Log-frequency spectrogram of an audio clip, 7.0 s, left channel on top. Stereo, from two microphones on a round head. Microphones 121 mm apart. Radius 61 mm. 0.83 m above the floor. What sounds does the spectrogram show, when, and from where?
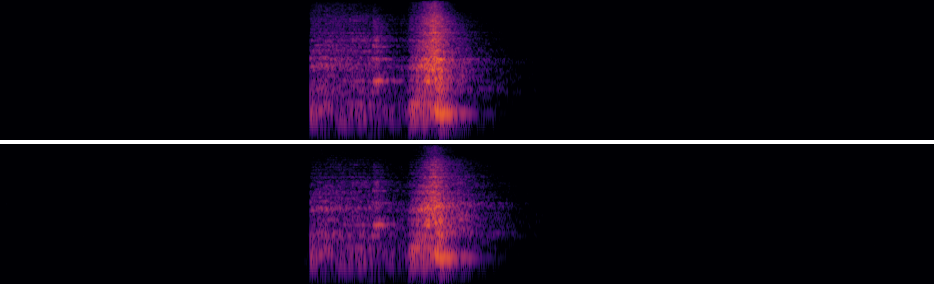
2.3 s sawing: 80° left, 0.9 m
